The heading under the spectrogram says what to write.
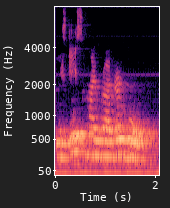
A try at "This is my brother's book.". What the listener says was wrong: S-nya harus dibaca dong. Ulang. Can you repeat? Jangan lupa setelah brother itu kan apostrofi S, itu harus dibaca. Karena kalau enggak, orang enggak ngerti itu kepemilikan atau bukan.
